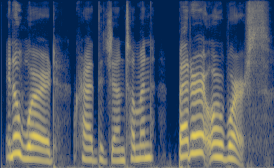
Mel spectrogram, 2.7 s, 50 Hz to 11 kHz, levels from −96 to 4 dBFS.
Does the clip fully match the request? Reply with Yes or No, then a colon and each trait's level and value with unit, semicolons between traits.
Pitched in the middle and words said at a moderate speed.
No: high, 245 Hz; average, 195 wpm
